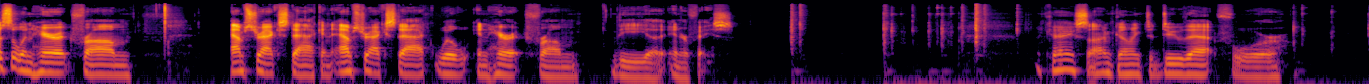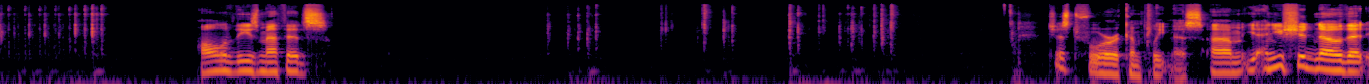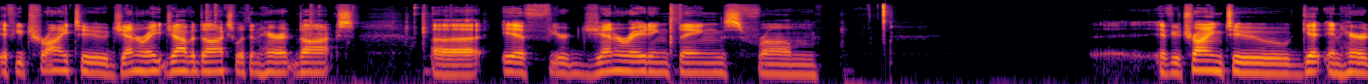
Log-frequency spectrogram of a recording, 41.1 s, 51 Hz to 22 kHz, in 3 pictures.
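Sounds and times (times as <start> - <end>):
man speaking: 0.0 - 1.4, 2.3 - 7.4, 10.4 - 12.9, 15.7 - 17.1, 23.8 - 31.0, 31.6 - 35.7, 38.3 - 41.0
typing on computer keyboard: 8.8 - 10.3, 13.7 - 14.8, 19.3 - 22.7.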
